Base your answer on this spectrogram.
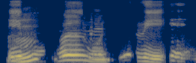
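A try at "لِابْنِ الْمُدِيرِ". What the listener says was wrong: Ada linya loh. Kan ada li. Kalau dibaca sendiri ibnu. Tapi kalau ketemu li jadi libni.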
